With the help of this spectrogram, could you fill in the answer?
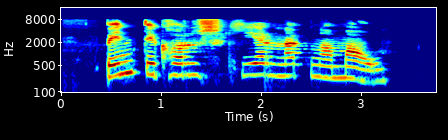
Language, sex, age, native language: Icelandic, male, 9, Icelandic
